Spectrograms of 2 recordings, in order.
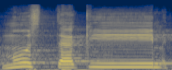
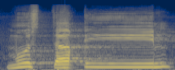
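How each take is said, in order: First: A light k is made further forward. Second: A heavy q is made deep in the throat. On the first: The speaker calls it wrong. "tu kaf" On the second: The speaker calls it right.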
